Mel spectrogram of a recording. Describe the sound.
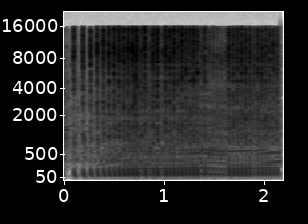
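A push lawn mower engine runs in a big yard beside a white ranch home in a narrow Kentucky valley. It gives a loud, rapid chugging putter with an even, steady rhythm throughout.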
